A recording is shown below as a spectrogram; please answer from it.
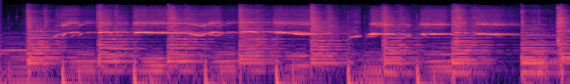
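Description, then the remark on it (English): A bright, clear whistled melody glides and wavers over a bouncy musical backing with a steady beat, loud throughout, with no voices. “A walrus whistling, huh?”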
